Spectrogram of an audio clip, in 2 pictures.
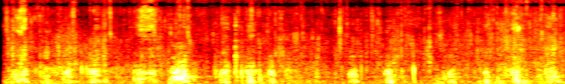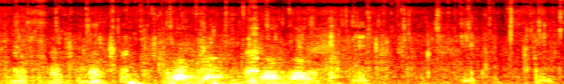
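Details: Kunekune piglets, growing and starting to eat real food alongside their mother, giving a dense stream of soft, rapid grunts and snuffles with rustling and feeding noises throughout.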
